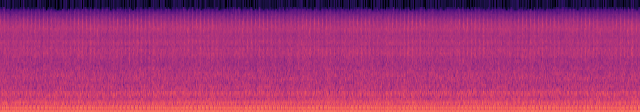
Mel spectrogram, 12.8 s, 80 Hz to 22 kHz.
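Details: Jeep M715 army truck, fuel injection removed and converted to carburetor, old cold start; deep, even idle holding a steady low beat, no miss or surge, running smoothly on its carburetor; normal idle.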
